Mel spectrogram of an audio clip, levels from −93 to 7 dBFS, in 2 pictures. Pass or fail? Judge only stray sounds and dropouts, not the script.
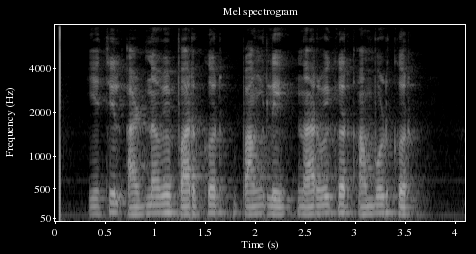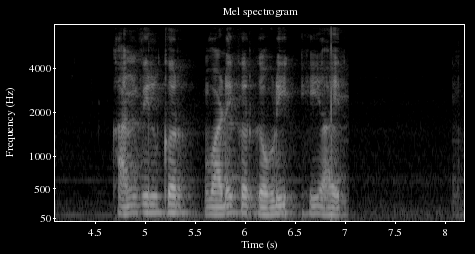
pass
